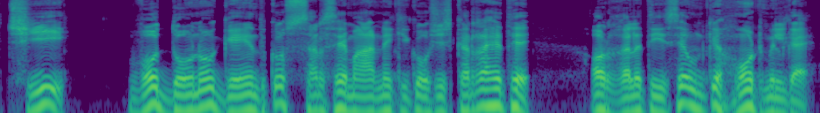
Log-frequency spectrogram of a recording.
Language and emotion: Urdu, disgusted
